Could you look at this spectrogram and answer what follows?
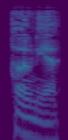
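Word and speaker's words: Honea: In his third year as sheriff, Honia rhymes with Tony has become something of a rock star at the media briefings with a firm but friendly demeanor.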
